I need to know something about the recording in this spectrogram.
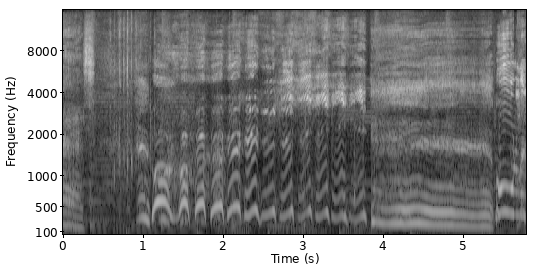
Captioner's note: giggling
